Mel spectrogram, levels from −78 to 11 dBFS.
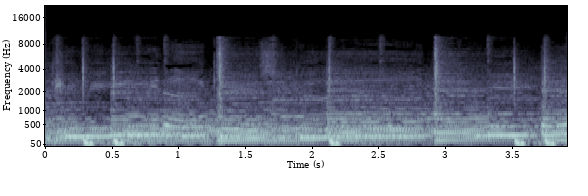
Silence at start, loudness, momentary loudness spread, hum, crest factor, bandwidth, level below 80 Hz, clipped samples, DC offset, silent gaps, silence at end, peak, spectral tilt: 0 s; -16 LUFS; 4 LU; none; 14 dB; 10 kHz; -24 dBFS; under 0.1%; under 0.1%; none; 0 s; 0 dBFS; -7 dB/octave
